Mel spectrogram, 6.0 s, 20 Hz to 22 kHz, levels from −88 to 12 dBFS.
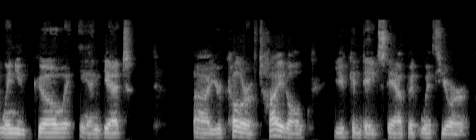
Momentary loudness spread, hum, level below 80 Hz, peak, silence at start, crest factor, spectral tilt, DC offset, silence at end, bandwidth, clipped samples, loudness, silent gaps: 12 LU; none; -68 dBFS; -4 dBFS; 0 s; 16 dB; -4.5 dB/octave; under 0.1%; 0.15 s; 12.5 kHz; under 0.1%; -20 LUFS; 1.75-1.85 s, 2.10-2.42 s, 4.07-4.17 s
